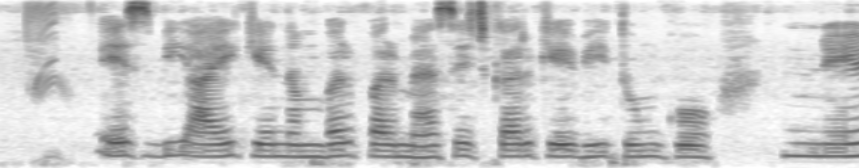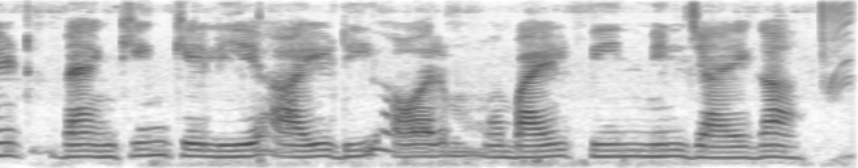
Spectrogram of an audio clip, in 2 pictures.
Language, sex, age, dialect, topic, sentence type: Hindi, female, 41-45, Hindustani Malvi Khadi Boli, banking, statement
